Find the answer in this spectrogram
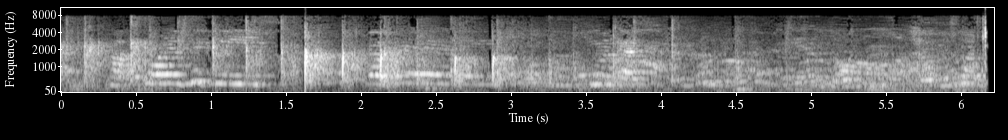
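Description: Scattered hand clapping from a small group, uneven and mostly in the first three seconds, with indistinct voices of children and adults talking over it.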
